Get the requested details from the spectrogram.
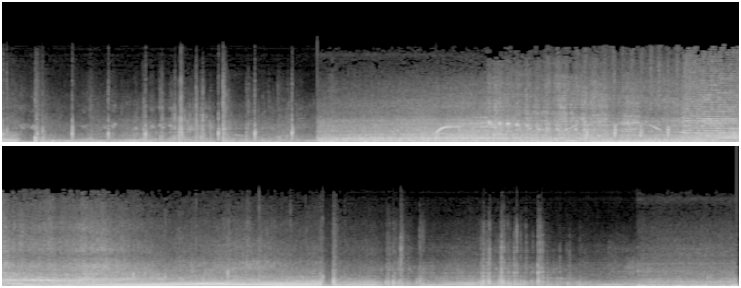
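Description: A rally car's exhaust pops and crackles as it slows.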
